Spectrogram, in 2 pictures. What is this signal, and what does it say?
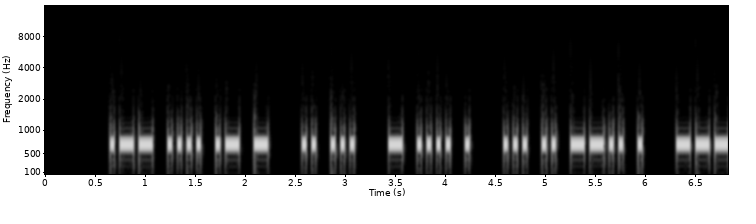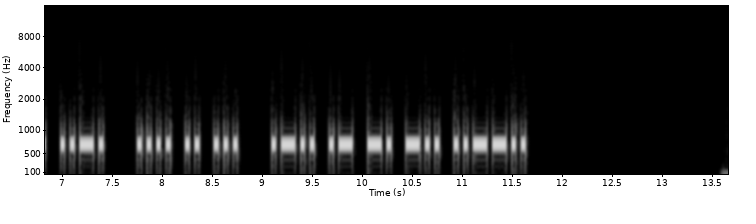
Morse code, heard as a keyed tone, about 25 wpm, 700 Hz. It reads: WHAT IS THE SIZE OF HIS LAND?
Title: Sentences from Top 1000 Words - Review Part 2 - 25wpm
